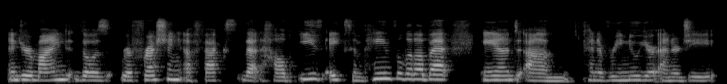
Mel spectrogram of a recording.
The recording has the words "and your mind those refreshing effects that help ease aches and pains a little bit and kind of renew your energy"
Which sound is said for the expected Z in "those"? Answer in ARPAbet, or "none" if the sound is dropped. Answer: Z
